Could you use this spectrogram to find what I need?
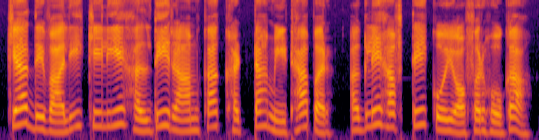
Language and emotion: Hindi, neutral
